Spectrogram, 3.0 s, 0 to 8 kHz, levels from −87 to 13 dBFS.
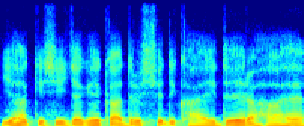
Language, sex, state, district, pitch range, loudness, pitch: Hindi, male, Jharkhand, Ranchi, 110-130 Hz, -16 LUFS, 115 Hz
